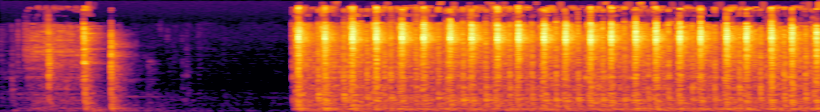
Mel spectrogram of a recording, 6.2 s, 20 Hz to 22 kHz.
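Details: 1964 Adler J4 vintage portable typewriter with all functions working. Crisp keystrokes at about three per second with clean, even clacks and a bright ring; normal typing.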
